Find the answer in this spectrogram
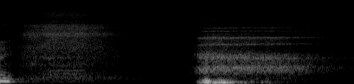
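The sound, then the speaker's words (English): Human breathing heard close-up through headphones: two slow, soft breaths separated by a short pause. The second is louder and carries a low, airy rush, like a deep sigh. “It's so much louder with the headphones on. Yeah. Yeah. Like you can actually hear breath.”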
